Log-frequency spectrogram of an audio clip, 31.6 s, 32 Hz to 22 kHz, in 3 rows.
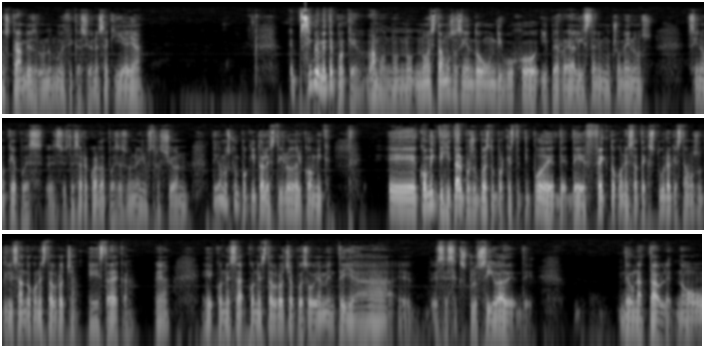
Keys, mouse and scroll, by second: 0.4-3.5 drag, 3.7-5.2 drag, 5.6 middle click, 9.2 click, 10.3-15.3 drag, 15.5 middle click, 16.9-20.9 drag, 21.2 click.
